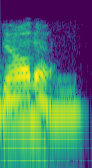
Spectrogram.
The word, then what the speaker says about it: Dana: Good morning, Donna. – Thank you for the warm welcome. This is Donna B., recovered compulsive overeater and bulimic, calling from Denver. I do spell my name D-A-N-A, although it's pronounced Donna.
